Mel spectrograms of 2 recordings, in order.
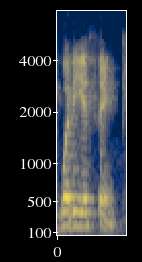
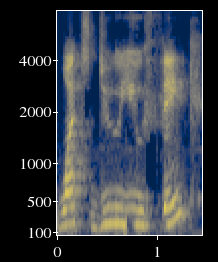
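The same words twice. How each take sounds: First: The first words run together in reduced form. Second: Each word is pronounced fully and clearly. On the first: The speaker calls it right. "I'm going to say" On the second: The speaker calls it wrong. "So I'm not going to say"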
